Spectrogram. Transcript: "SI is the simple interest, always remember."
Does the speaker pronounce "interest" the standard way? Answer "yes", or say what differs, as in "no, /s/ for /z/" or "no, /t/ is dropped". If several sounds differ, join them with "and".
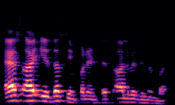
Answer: no, /ɹ/ is dropped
